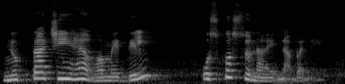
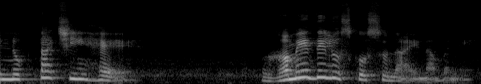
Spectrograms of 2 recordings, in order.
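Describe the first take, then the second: First: There is a pause right after 'gham-e-dil'. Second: There is a pause right after 'hai'. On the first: The heart's sorrow is the critic. The speaker calls it wrong. "अक्सर लोग उसे क्या पढ़ते हैं" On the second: The beloved is the critic. The speaker calls it right. "ये महबूब के लिए कहा गया है"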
